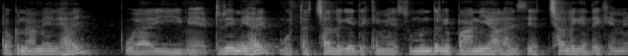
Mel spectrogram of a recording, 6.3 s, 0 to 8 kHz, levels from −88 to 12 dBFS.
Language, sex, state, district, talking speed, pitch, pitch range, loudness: Maithili, male, Bihar, Samastipur, 220 wpm, 135 Hz, 130-145 Hz, -32 LUFS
